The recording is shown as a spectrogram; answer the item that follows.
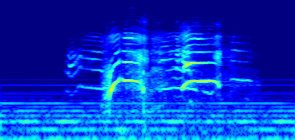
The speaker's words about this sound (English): Aww, my cat.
